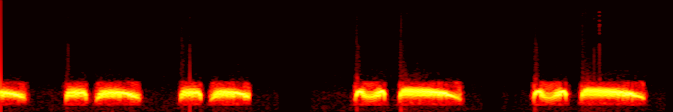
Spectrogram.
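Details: Lure recording of spotted dove coos for trapping birds: repeated phrases of short hollow notes followed by a longer sliding coo, groups spaced about a second and a half apart, no other sounds.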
